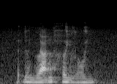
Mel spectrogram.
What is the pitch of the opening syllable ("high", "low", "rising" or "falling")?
low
